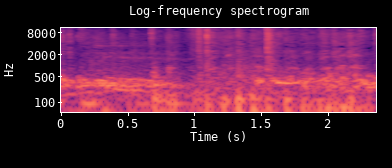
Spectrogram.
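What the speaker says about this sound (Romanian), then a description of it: "Acești porumbei se află acum în matca crescătoriei noastre." Soft, low cooing from breeding pigeons in a loft repeats steadily at a moderate distance, with faint rustling and flutter-like noise above it; no one speaks.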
